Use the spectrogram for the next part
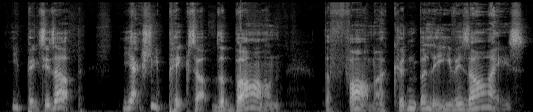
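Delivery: loud, high, wide-eyed wonder; amazed storytelling. A narrator's reading. Narrator telling children the barn is lifted, loud and amazed. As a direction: sell the astonishing moment to the children.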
